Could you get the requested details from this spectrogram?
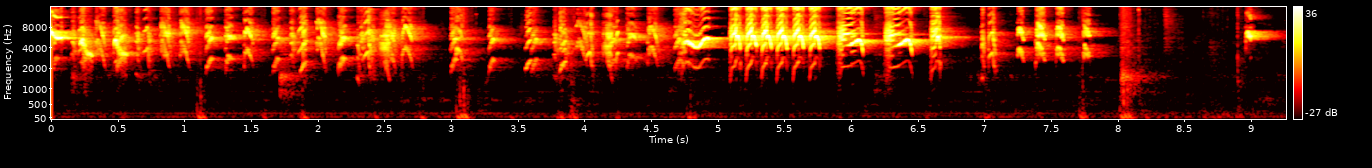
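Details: Javan tesia (Tesia superciliaris), song: prompting other sogons to start singing.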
